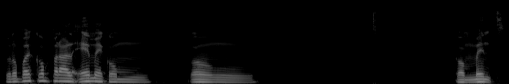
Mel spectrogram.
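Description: A man's voice: mid-range voice, very slow, a little mellow, smooth, dry recording, clean studio sound. A man co-hosting a casual podcast chat, tossing English words into his Spanish as he jokes about dating. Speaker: podcast host. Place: Miami.

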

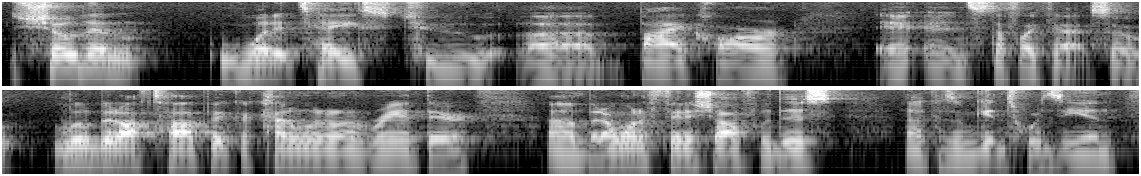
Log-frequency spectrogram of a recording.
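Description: A man's voice: lowish voice, animated, normal speed, a little mellow. Rambling man hosting a sales podcast. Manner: rambling, filler-heavy, self-correcting; motivational, addresses listeners as guys. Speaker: podcast host; car sales trainer. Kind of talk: casual podcast monologue.

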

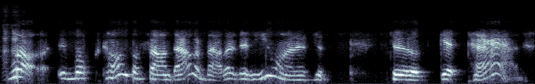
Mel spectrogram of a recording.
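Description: Older woman, on speakerphone, tinny phone line, breathy, lively pitch, hesitant. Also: measured pace. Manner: hesitant, searching for words. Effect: on speakerphone over a phone line. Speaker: caller.

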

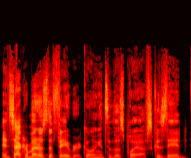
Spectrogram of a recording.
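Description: A man's voice: lowish voice, fast, no room sound. Dry-sounding man riffing on old games. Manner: conversational, animated storytelling with wry asides. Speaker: podcast host. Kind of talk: casual sports chat.

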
